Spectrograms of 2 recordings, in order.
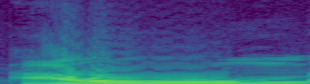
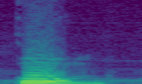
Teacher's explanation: if you really stretch it out, you can hear it's not a diphthong, it's a single phoneme, but it can break down into you can hear that breakdown if you really stretch it out, but that can be distracting.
